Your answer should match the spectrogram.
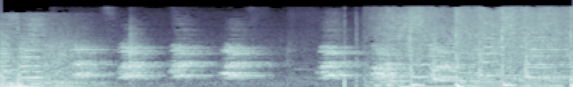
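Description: A dog barking about five times in quick succession, short high barks, between two pieces of music: one fades out in the first second, and electronic music with a beat and falling bass starts about three seconds in.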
